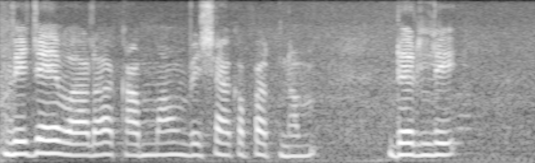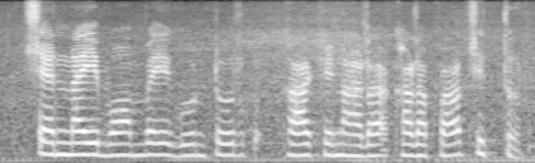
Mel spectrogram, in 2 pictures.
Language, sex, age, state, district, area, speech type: Telugu, female, 60+, Telangana, Hyderabad, urban, spontaneous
